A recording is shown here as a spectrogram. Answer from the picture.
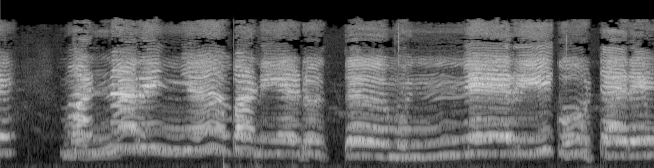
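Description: A small group of schoolgirls singing together, holding long gliding notes in phrases with short breaths between them.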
